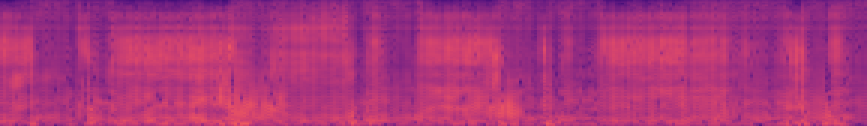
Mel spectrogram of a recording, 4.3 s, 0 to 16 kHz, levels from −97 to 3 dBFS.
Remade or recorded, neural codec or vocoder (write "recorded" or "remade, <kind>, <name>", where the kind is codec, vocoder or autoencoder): remade, vocoder, BigVGAN v2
